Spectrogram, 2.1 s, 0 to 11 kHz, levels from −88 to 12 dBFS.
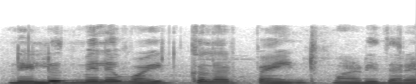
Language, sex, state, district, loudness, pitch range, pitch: Kannada, female, Karnataka, Bangalore, -16 LUFS, 190-215 Hz, 200 Hz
